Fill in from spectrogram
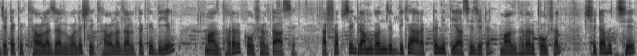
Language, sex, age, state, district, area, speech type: Bengali, male, 45-60, West Bengal, Jalpaiguri, rural, spontaneous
